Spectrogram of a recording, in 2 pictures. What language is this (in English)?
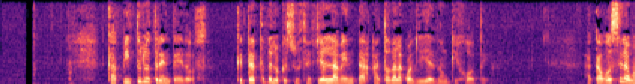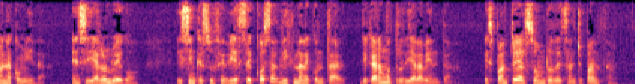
Spanish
